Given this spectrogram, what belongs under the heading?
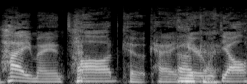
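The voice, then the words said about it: Imitates another person's voice. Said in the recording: “the Todd accent ... Todd's easy”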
